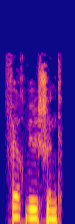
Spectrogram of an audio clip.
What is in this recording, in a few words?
"verwischend", German; adjectives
